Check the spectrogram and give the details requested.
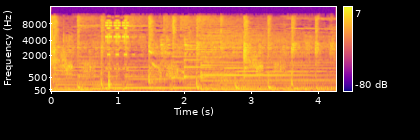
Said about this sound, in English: Hang on real quick, getting a phone call.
